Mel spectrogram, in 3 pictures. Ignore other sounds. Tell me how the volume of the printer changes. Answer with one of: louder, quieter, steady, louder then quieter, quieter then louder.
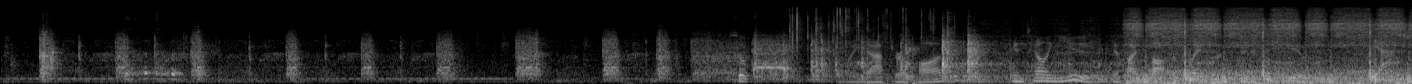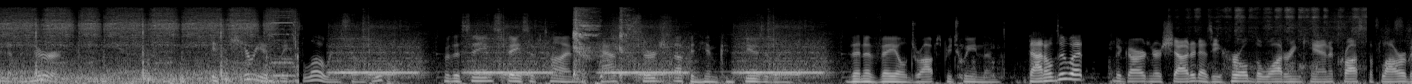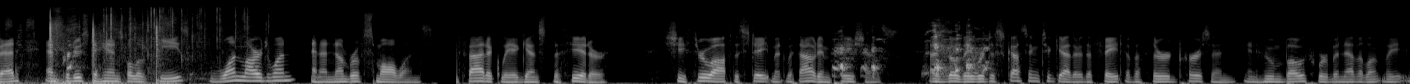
louder.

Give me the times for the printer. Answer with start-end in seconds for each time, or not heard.
0.0-22.6.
